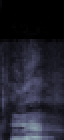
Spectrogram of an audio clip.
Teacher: निकालें तो इसका अर्थ यही होता है पार्श्विक का पास, यानी जब हम इसका उच्चारण करते हैं ले का, ले, तो हमारी जीभ की साइड से यानी जीभ के पास से वायु निकलकर बाहर आती है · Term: पार्श्विक व्यंजन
